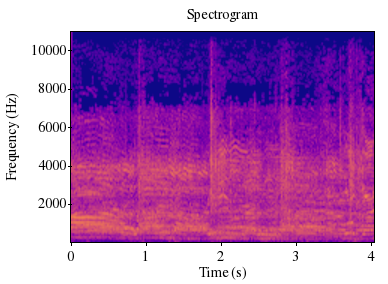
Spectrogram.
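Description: A crowd of men chanting a Muharram nauha lament together, with short thumps about once a second, typical of matam chest-beating.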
